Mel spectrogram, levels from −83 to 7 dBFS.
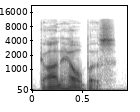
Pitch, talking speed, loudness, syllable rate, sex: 80 Hz, 190 wpm, -16 LUFS, 4.1 syllables/s, male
